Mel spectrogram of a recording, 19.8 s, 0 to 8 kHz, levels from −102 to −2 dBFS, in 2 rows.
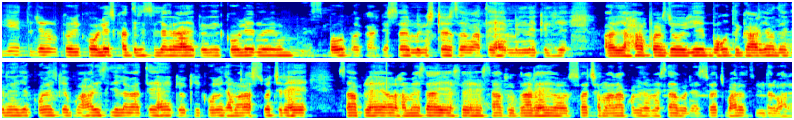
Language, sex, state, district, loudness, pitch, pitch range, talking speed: Hindi, male, Bihar, Saran, -17 LUFS, 150 Hz, 145-160 Hz, 200 wpm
